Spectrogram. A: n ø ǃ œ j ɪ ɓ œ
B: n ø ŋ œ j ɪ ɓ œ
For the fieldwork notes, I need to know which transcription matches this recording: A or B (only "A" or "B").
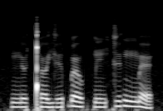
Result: A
